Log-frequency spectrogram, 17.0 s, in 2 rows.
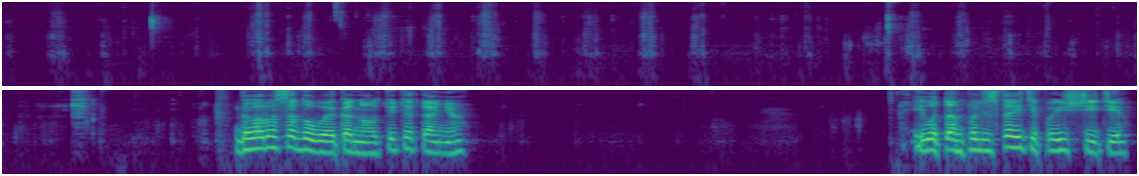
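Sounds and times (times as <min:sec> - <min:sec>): chewing crisp pickles: 0:00.0 - 0:10.2.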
